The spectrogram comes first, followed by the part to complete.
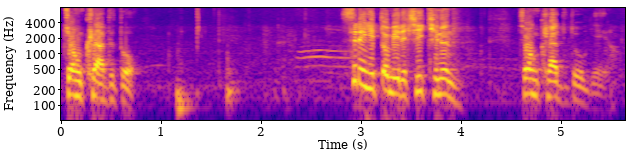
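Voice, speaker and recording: A man's voice: a little high, big pitch swings, measured pace, a little hiss or hum. A man preaching a sermon as pastor, asking the congregation questions and acting out the lines he quotes.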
